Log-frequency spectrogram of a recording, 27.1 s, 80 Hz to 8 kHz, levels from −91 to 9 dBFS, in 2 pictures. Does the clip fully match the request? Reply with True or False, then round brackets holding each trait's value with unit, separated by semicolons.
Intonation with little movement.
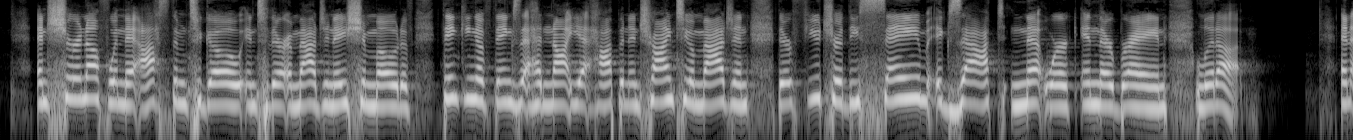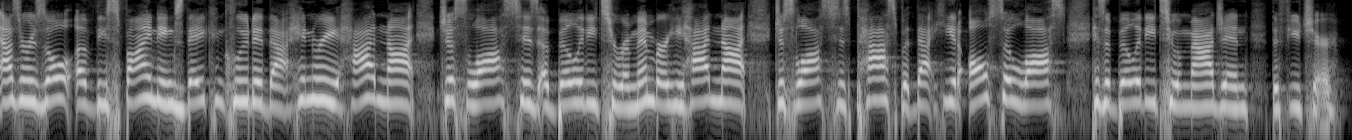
True (2.1 semitones)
